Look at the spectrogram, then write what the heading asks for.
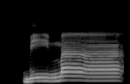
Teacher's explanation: Fathah ketemu dengan alif itu panjangnya adalah dua harakat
